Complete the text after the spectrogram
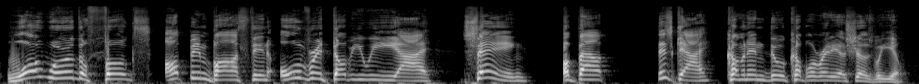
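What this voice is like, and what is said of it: Thick New York accent. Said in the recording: “I have a little bit of a thick accent ... I wear my New York emotions on my sleeve”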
